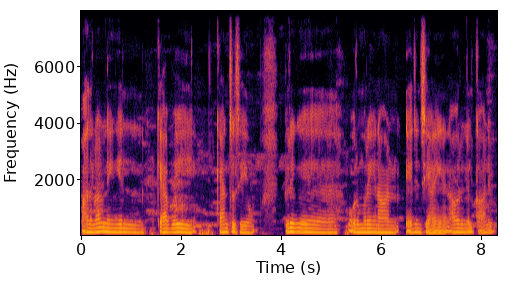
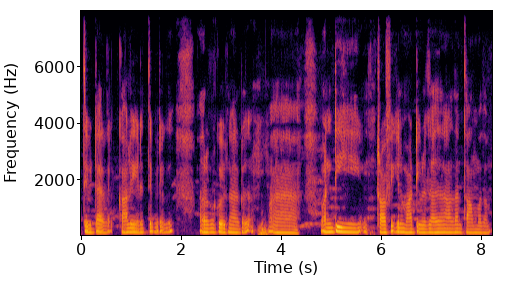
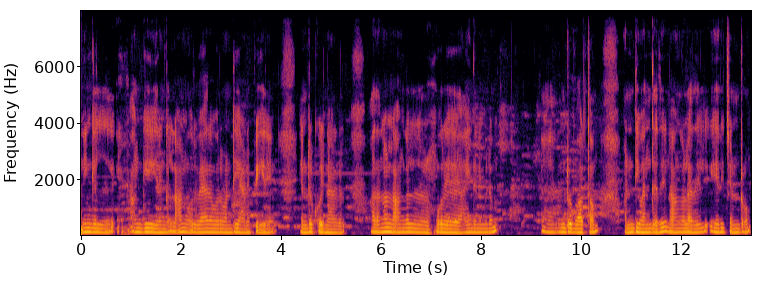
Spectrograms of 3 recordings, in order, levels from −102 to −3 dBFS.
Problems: low volume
